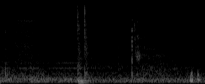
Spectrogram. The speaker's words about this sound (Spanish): mi Biblia electrónica si estás escuchando los tic del teclado es porque estoy justamente eso, tecleando para buscarlo en la Biblia.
